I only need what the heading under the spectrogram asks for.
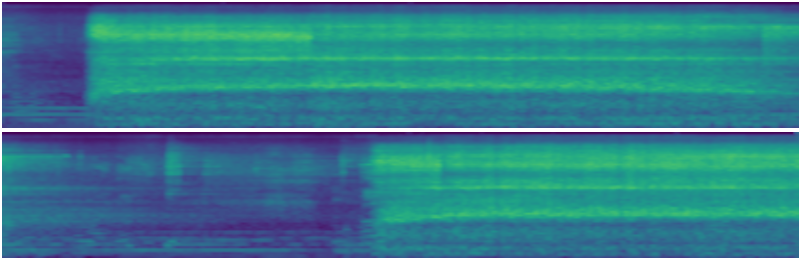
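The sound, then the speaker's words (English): A child imitates wind and waves with loud, breathy roaring whooshes blown into the microphone: one long rushing blast, a short softer dip, then another strong surge. “will you be the wind and the waves for me? Go ahead, right in the mic, as loud as you can.”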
